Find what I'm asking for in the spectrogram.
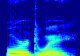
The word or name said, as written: ordway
